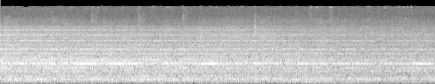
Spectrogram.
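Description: TGV Lyria high-speed train pulling out of the station, its running sound with a steady electric whine slowly fading as it moves away.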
